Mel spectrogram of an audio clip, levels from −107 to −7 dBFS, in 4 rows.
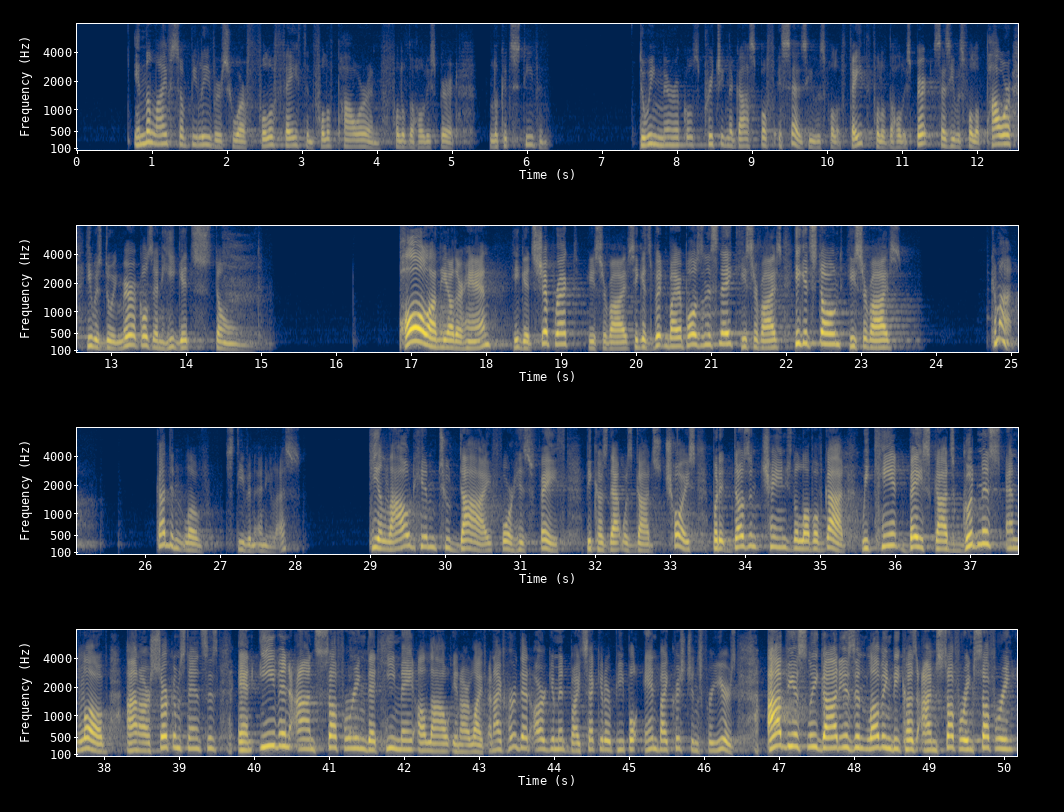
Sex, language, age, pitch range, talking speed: male, English, 50-69, 165-240 Hz, 180 wpm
